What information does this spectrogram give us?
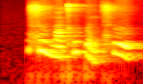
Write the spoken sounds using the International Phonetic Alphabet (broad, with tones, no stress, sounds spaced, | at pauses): s ɹ̩˥˨ m ä˨˦ kʰ u˦ p ə̰˨˩ n t͡sʰ ɹ̩˥˨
